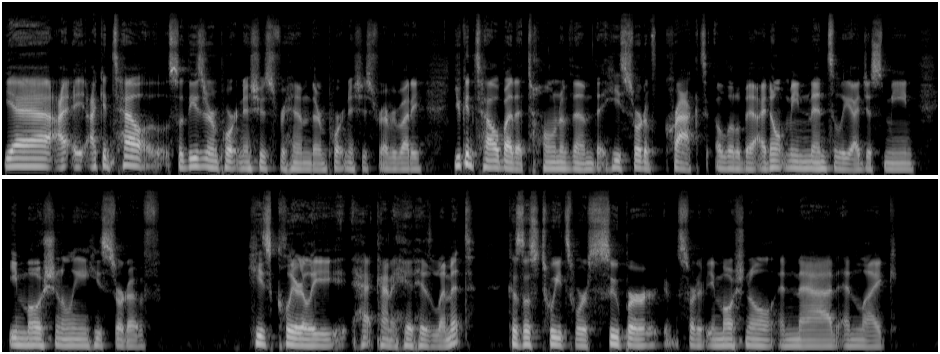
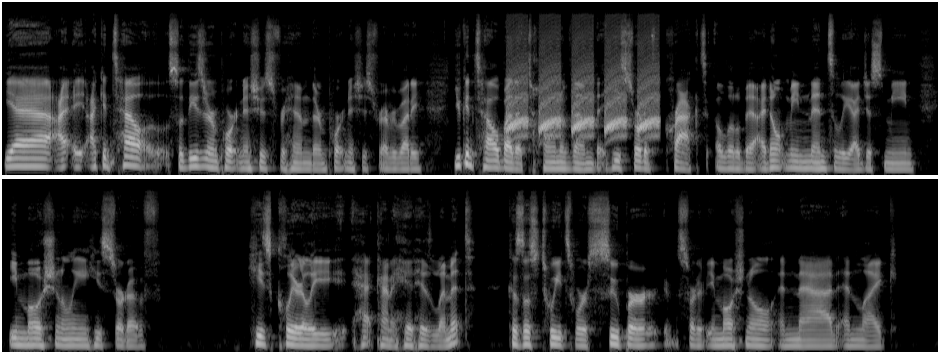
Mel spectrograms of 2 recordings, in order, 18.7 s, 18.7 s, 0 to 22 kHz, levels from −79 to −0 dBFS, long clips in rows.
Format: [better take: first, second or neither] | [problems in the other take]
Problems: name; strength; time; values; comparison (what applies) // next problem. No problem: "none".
first | alarm; loud; from 5 to 6.5 s; peak 4 dB above the speech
